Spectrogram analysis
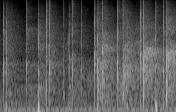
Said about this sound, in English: everybody just really needs to give them a round of applause because it is not an easy job.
